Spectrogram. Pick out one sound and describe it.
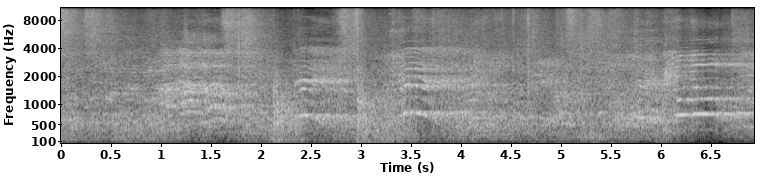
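A crowd of spectators shouts and cheers loudly in an echoing hall.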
